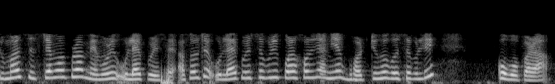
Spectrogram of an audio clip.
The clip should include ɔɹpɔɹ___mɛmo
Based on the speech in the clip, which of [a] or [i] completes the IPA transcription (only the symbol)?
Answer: a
